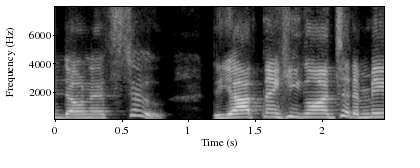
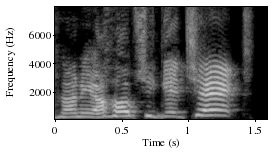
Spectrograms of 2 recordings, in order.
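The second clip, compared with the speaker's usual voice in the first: ordinary talk, nothing marked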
